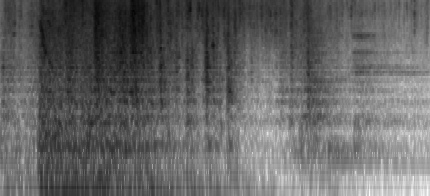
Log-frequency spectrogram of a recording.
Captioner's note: grenade exploding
